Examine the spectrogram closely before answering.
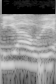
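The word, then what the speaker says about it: Yahweh: While inclining to view the pronunciation Yahwe as the more correct way, we have retained the form Jehovah because of people's familiarity with it since the 14th century.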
